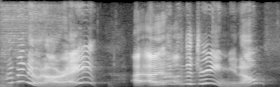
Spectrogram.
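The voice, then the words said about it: Voice pitched higher than usual. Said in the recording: “your voice just went up.”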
